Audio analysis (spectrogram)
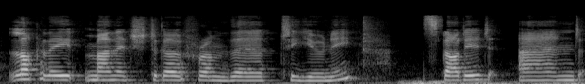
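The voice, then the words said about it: British accent. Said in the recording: “you can tell by my voice, I'm not Australian. I'm born in Britain.”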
